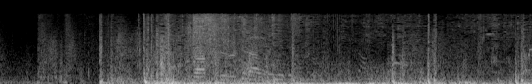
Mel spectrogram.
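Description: Rifle shots crack sharply from close by.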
